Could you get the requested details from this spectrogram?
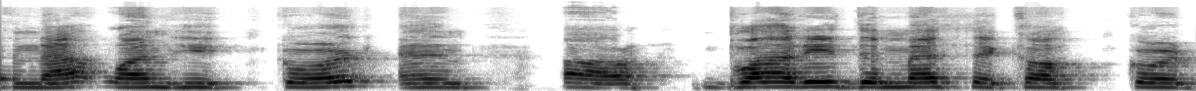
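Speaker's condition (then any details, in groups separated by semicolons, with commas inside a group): Cerebral palsy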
